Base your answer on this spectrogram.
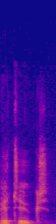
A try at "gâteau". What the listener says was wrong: I mean, I don't mean to make you look like an idiot or anything, but I think you'll find it's gâteau. Yeah, the X is silent. Gâteau.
